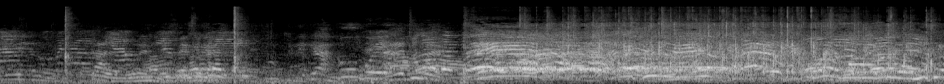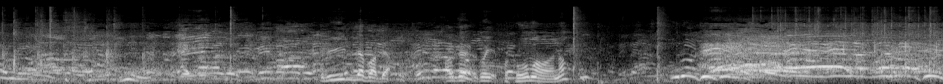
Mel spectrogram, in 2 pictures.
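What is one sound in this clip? A large outdoor crowd cheers and chatters loudly.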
